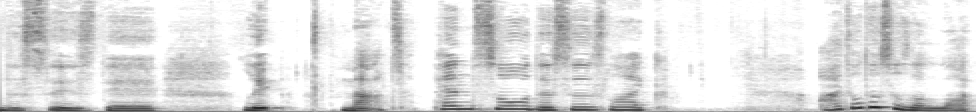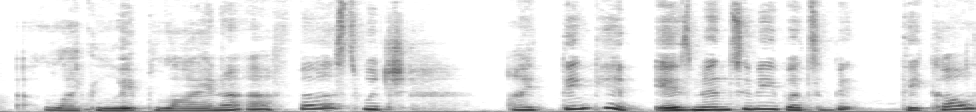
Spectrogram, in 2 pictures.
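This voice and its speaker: A woman vlogger chatting casually through a makeup review, enthusiastic and full of fillers, her voice getting hoarse. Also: fairly high pitch, mellow, a little hiss or hum. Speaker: beauty vlogger.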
